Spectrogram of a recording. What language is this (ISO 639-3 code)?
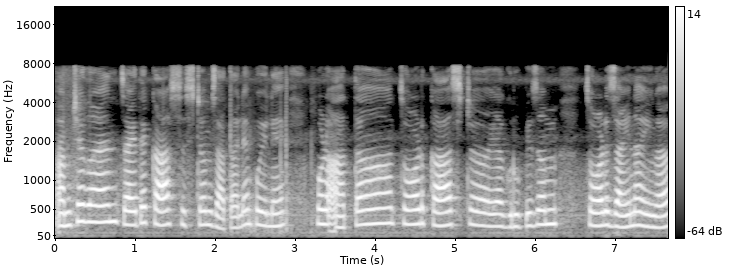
kok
